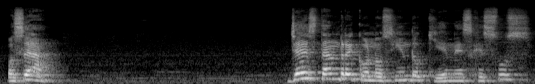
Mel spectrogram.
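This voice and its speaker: A man's voice: high voice, slow. A young man preaching a sermon in a Mexican Spanish accent, earnest and personal, often asking the congregation questions.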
